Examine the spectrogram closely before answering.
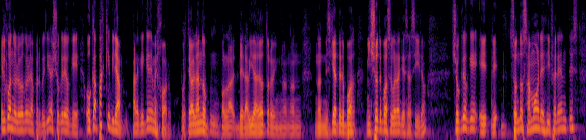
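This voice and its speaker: A man talks at a very fast pace. His intonation is lively, and the background is quiet. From Uruguay. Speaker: author of a biography; interview guest. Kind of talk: radio interview, casual chat; interview answer. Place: studio. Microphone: studio mic.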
